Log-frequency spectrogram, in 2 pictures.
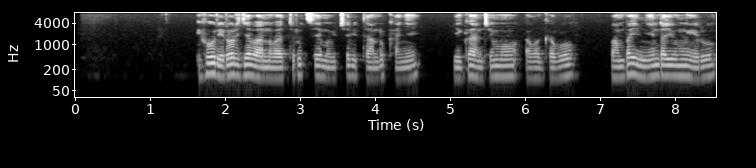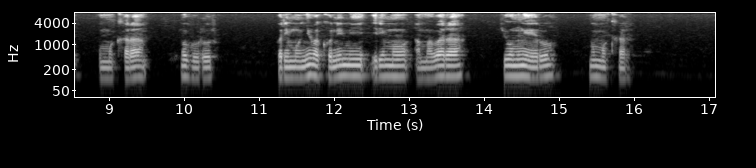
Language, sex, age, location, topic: Kinyarwanda, female, 25-35, Nyagatare, government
